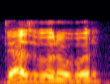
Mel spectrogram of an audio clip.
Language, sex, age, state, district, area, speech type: Marathi, male, 30-45, Maharashtra, Mumbai City, urban, spontaneous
